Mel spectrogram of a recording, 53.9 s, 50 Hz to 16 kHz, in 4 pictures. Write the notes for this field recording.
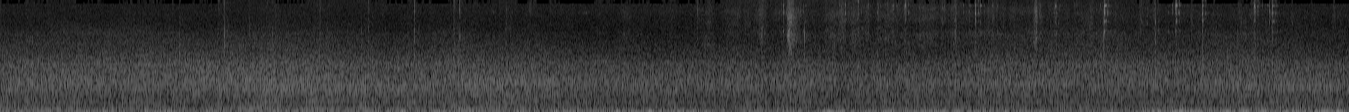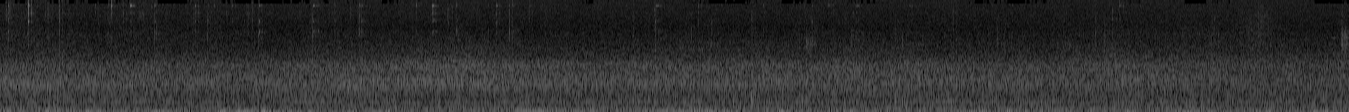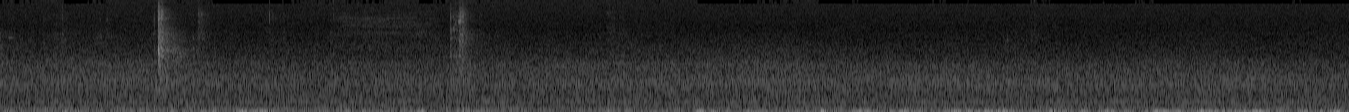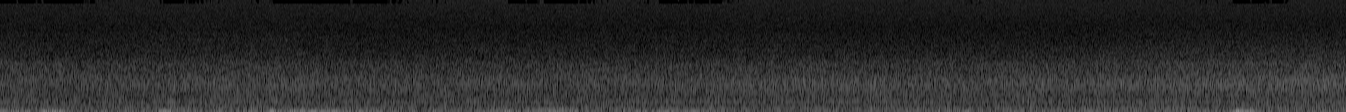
Sitting on the preserve hill, nearby a sports practice, windy, dead cat used. The microphone is the ZoomH1.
